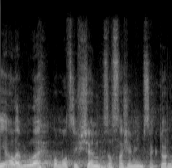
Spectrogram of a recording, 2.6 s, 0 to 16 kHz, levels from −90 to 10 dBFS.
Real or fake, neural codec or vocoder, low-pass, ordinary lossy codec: fake; codec, 44.1 kHz, 7.8 kbps, Pupu-Codec; 14.4 kHz; AAC, 96 kbps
